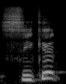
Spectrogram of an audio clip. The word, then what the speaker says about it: secant: over then we have secant written with an SEC but we pronounce it secant it's just the reciprocal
